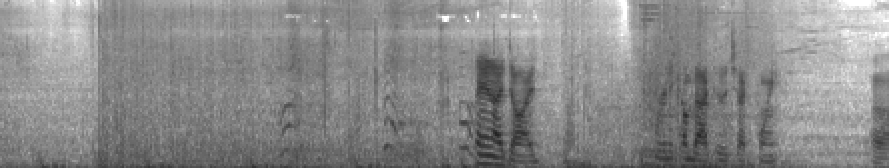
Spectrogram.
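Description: Gunfire and explosions crack and boom.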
